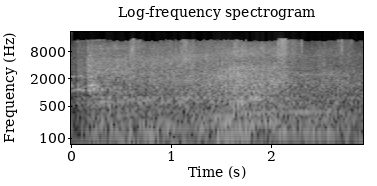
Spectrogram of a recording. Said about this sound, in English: The car drives on.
